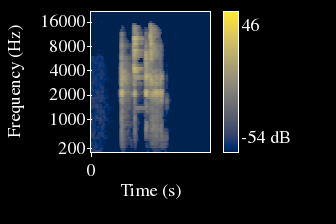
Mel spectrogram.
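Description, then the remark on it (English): A small hard twenty-sided die tumbles and clinks across a surface in a quick run of three or four bright taps, lasting under half a second before stopping. “Actually, well, that was that was my twenty.”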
